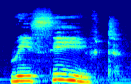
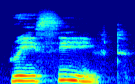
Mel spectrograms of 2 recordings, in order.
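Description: First: The word ends with a t sound. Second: The word ends with a t sound.

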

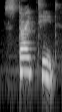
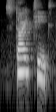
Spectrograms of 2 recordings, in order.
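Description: The two takes are said the same way.

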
